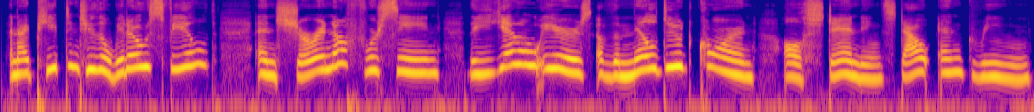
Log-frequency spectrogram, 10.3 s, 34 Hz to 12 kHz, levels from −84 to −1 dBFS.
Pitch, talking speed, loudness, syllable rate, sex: 285 Hz, 140 wpm, -15 LUFS, 3.6 syllables/s, female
